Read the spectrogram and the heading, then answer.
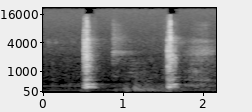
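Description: A clock ticks: two crisp, sharp ticks about a second apart, with fainter softer clicks between them against a quiet background.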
